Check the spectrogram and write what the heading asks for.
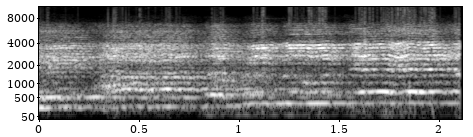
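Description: Men chanting a devotional Urdu qasida into microphones over a PA system, in long held, wavering sung notes without instruments.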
